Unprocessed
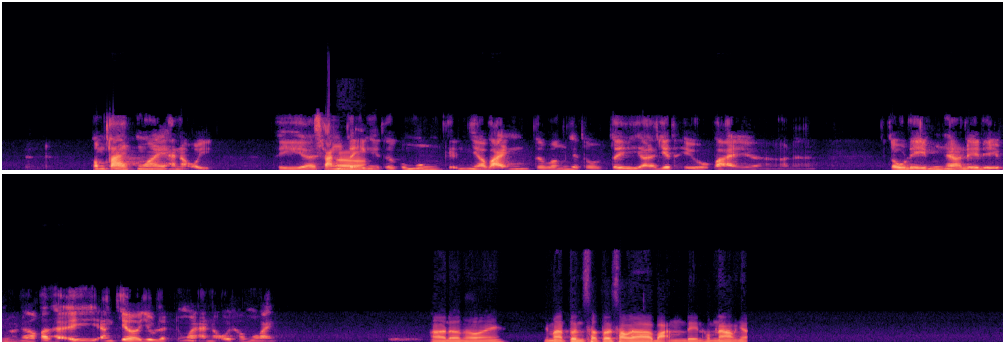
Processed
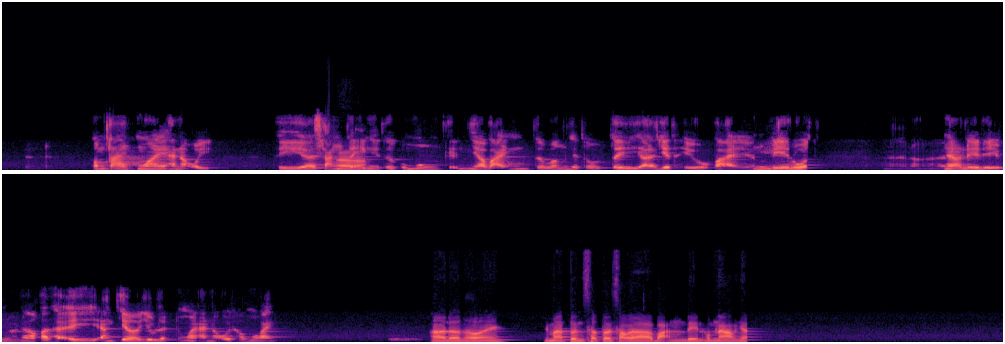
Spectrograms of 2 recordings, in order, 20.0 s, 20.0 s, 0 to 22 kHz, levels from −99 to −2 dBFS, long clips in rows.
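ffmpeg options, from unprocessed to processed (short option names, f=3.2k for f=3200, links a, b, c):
-filter_complex "[0:a]asettb=1/sr,asplit=3[a][b][c];[a]atrim=end=3.994[d];[b]atrim=start=3.99:end=5.15,asetpts=PTS-STARTPTS,afade=t=in:d=0.004:c=qsin,afade=t=out:st=1.156:d=0.004:c=qsin,highpass=f=270:p=1[e];[c]atrim=start=5.146[f];[d][e]acrossfade=d=0.004:c1=hsin:c2=qsin[g];[g][f]acrossfade=d=0.004:c1=qsin:c2=hsin,asplit=3[h][i][j];[h]atrim=end=7.522[k];[i]atrim=start=7.518:end=9.432,asetpts=PTS-STARTPTS,areverse[l];[j]atrim=start=9.428[m];[k][l]acrossfade=d=0.004:c1=hsin:c2=hsin[n];[n][m]acrossfade=d=0.004:c1=hsin:c2=hsin,lowshelf=f=290:g=-8,bandreject=f=359.2:t=h:w=4,bandreject=f=718.4:t=h:w=4,bandreject=f=1.0776k:t=h:w=4,bandreject=f=1.4368k:t=h:w=4,bandreject=f=1.796k:t=h:w=4,alimiter=limit=-15.5dB:level=0:latency=1:release=283,volume=-3dB"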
